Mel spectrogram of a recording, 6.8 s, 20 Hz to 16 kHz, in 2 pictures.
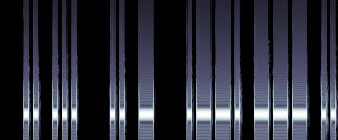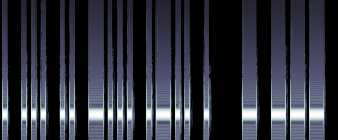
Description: Morse code, heard as a keyed tone, about 25 wpm, 700 Hz. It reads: IS IT POSSIBLE TO
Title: Sentences from Top 1200 Words 25wpm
